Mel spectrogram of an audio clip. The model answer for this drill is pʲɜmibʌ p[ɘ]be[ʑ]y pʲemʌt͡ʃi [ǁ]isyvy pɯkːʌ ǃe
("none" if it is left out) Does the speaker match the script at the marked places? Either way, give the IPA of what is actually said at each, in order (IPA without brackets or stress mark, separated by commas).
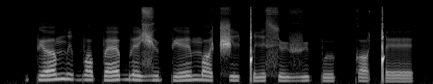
ɛ, ʑ, ǃ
